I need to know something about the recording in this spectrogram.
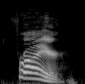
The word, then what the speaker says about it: Freyr: Freyr. Friar.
